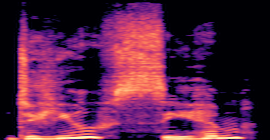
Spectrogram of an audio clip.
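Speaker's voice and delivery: urgent. A narrator's reading. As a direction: press him for an answer. Mila urgently asks Silas.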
